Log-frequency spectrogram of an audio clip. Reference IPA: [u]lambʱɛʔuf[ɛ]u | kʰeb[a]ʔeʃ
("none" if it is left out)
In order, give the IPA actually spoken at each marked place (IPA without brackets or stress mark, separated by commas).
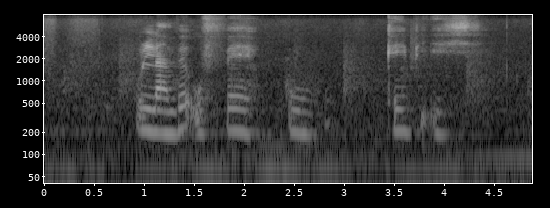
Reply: u, ɛ, i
